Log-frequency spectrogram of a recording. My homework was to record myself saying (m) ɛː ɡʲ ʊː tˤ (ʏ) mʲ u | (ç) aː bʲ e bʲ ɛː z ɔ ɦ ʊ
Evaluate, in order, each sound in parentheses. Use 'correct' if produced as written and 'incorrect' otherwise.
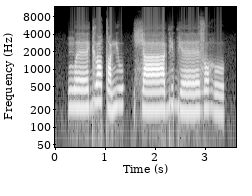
incorrect: ŋʷ, correct, correct

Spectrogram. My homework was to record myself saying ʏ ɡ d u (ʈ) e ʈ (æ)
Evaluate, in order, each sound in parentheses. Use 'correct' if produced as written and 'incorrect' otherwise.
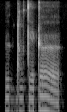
incorrect: t̪, incorrect: œ

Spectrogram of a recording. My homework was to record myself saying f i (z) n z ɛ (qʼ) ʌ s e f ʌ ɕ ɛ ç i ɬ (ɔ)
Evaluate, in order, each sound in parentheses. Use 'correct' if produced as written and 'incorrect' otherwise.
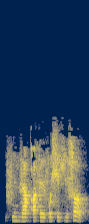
incorrect: none, correct, incorrect: ʌ

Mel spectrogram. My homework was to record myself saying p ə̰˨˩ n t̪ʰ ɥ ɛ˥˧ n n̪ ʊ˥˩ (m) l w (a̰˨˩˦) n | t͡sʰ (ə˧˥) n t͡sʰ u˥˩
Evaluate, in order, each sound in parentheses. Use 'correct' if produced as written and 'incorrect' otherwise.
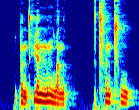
incorrect: ŋ, incorrect: a˩, incorrect: ə˥˧

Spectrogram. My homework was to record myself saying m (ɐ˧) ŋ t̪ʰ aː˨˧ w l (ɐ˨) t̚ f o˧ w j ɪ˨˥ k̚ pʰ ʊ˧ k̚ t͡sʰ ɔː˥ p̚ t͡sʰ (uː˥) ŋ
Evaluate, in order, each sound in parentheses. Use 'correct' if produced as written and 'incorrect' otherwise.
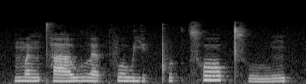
correct, incorrect: ɐ˨˥, incorrect: uː˨˧

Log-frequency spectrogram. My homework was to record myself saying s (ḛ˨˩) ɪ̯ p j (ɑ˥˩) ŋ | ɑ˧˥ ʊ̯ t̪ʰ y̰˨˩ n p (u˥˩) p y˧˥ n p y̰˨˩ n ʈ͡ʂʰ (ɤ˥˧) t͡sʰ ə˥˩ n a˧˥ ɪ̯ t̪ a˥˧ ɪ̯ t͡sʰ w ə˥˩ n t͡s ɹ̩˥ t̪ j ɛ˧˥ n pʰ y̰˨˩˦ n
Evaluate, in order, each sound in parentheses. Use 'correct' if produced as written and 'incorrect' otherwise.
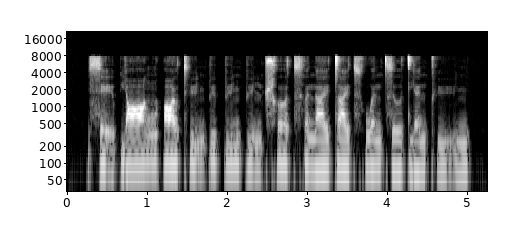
correct, incorrect: ɑ˧˥, incorrect: y˥˩, correct

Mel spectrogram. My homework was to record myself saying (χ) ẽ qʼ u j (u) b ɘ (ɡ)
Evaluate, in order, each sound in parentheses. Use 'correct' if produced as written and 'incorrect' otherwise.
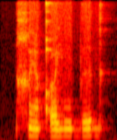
correct, correct, correct

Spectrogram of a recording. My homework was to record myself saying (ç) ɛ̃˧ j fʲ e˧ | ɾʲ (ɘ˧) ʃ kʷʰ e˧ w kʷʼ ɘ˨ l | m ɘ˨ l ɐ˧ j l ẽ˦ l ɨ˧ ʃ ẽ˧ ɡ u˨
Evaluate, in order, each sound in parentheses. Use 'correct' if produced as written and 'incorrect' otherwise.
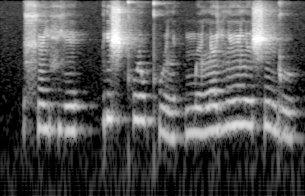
incorrect: x, correct

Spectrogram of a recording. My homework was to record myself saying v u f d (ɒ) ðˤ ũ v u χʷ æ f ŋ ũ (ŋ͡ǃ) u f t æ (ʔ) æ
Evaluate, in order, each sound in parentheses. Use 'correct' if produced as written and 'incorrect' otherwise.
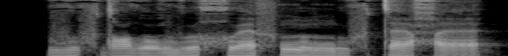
correct, incorrect: ŋ, incorrect: ħ

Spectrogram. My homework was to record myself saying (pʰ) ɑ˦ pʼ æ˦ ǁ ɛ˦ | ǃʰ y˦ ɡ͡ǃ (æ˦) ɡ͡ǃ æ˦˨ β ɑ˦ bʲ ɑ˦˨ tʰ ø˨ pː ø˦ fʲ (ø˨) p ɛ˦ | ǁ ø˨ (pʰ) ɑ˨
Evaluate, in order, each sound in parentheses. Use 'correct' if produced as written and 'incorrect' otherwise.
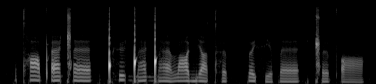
incorrect: tʰ, correct, correct, incorrect: pʼ

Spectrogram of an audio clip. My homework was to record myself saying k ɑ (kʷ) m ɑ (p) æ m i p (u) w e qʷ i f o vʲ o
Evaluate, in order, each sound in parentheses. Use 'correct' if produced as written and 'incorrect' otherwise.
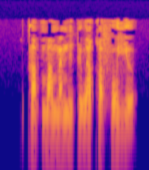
incorrect: p, incorrect: m, incorrect: y

